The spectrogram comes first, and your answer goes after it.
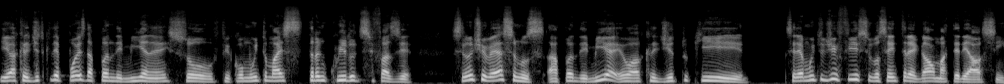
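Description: Against a quiet background, a man with a plain, everyday voice speaks at a fairly high pitch with lively intonation, the sound dry and close with no echo. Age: 20s. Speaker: podcaster and local football league president. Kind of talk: casual interview chat.

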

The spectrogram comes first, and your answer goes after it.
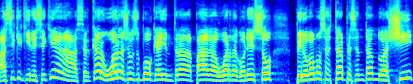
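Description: A man speaks in a high pitch with ordinary pitch variation at a fairly quick pace. The recording is very clean, with a silent background. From Argentina. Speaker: podcast co-host. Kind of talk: casual chat. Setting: live show with audience.

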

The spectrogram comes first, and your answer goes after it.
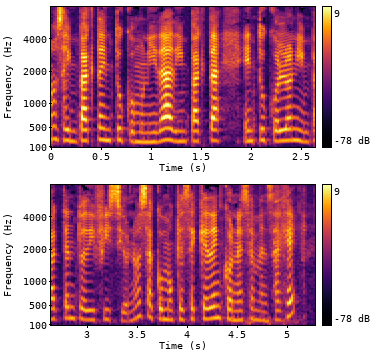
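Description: A woman speaking at a very fast pace. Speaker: podcast host. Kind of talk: interview.

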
